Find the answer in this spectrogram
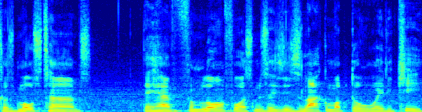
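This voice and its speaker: Somewhat breathy, a man speaks at a fairly quick pace with monotone, flat intonation. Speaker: formerly incarcerated community organizer. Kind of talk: interview, personal testimony. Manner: casual, conversational.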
